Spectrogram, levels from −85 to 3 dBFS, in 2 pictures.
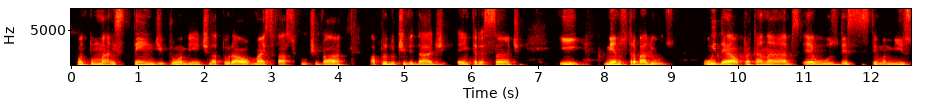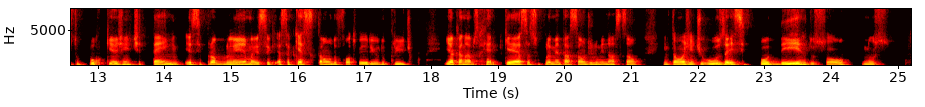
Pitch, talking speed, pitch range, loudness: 160 Hz, 135 wpm, 140-180 Hz, -29 LUFS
